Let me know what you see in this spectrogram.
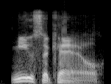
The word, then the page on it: musicale: British English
